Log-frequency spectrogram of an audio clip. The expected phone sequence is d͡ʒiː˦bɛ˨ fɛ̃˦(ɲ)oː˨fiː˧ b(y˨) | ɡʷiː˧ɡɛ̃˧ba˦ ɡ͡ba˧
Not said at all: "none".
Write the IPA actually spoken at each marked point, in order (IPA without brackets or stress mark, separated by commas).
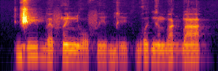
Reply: ɲ, i˨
